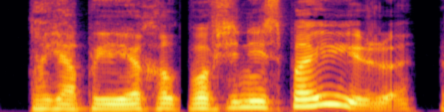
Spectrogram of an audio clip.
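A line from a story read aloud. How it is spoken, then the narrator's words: Confused. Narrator (Russian): растерянно сказал Воробьянинов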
